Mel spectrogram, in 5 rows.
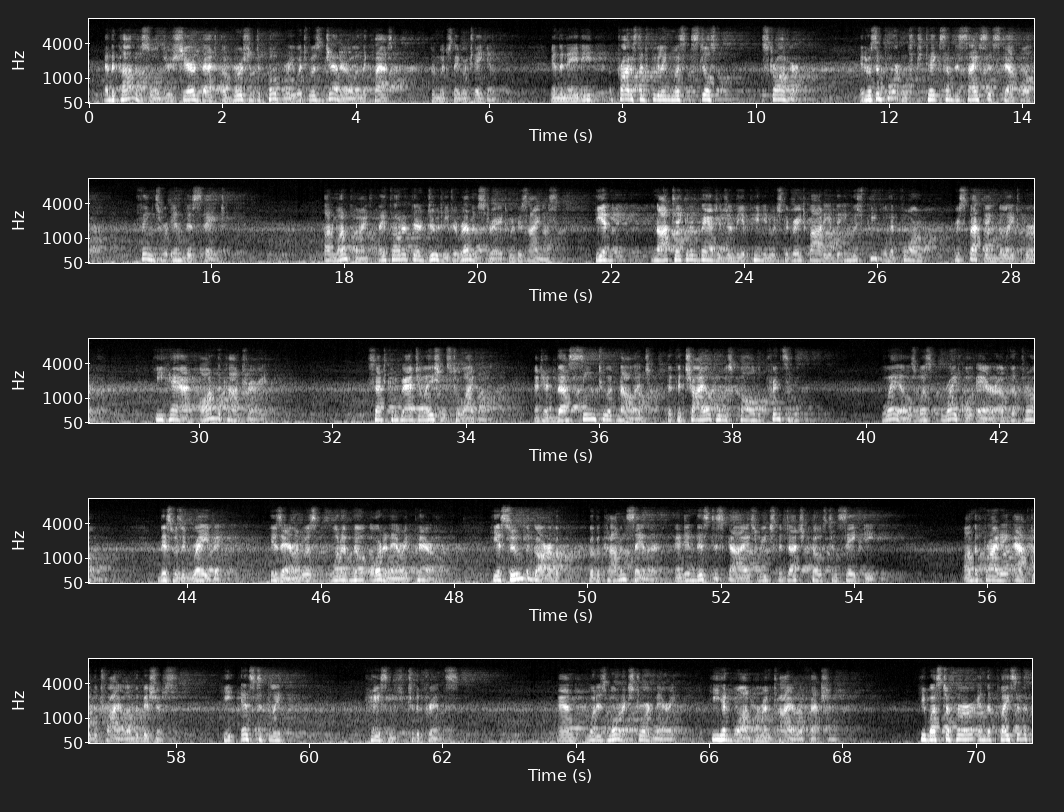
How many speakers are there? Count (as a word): one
